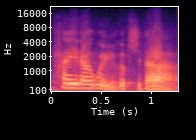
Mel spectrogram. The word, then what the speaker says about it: 파이: 지름을 표시할 땐 이렇게 파이 표시를 합시다. 읽기로는 파이라고 읽읍시다.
